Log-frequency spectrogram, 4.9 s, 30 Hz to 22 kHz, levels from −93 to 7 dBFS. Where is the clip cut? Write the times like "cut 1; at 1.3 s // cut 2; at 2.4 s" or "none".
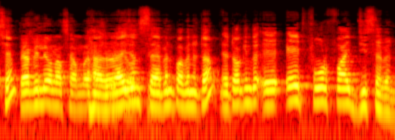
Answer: cut 1; at 2.7 s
